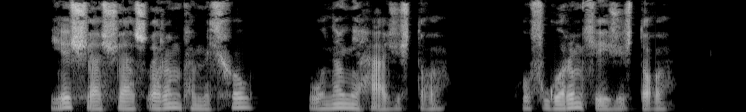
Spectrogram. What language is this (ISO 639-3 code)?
ady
